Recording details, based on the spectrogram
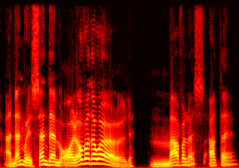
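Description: A man's voice: a little high, big pitch swings, normal speed, gravelly, dry recording, clean studio sound, voice pushed up. A man voicing a proud, instructive talking geometric creature who serves as a guide in a storybook. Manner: instructive, emphatic.

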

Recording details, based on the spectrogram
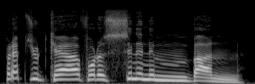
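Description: Excitable storybook courtier performed by a man, high-pitched, emphatic, fussy and scolding. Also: moderate pace, clear, resonant tone, no echo, studio quality. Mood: fussy, urging. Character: fussy, excitable bickering nobleman at royal banquet.

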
